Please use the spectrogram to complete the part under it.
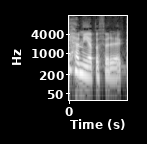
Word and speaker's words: hemiepiphytic: I would say hemiepiphytic. – Yeah, that sounds right.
